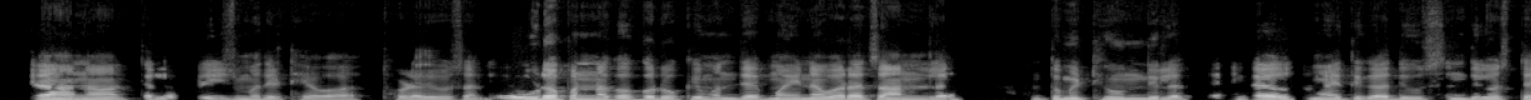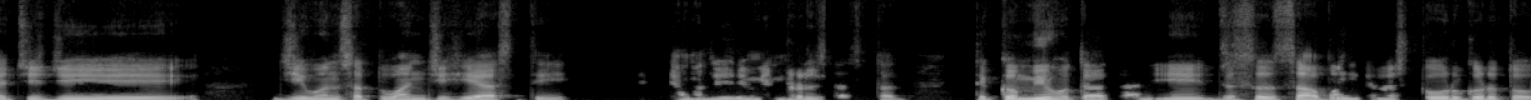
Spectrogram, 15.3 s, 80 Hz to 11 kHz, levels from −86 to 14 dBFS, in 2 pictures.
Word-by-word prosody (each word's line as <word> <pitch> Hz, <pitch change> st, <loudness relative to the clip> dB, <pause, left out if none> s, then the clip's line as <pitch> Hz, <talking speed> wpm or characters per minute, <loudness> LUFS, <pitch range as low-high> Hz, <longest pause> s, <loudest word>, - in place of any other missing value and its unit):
त्या 145 Hz, 0 st, +6 dB
आणा, 135 Hz, +2 st, +1 dB
त्याला 130 Hz, -1 st, -2 dB
फ्रिजमध्ये 115 Hz, -1 st, -3 dB
ठेवा 110 Hz, -1 st, -4 dB, 0.2 s
थोड्या 110 Hz, -1 st, -1 dB
दिवसात. 110 Hz, +4 st, -3 dB, 0.2 s
एवढं 155 Hz, +5 st, +9 dB
पण 195 Hz, -, +2 dB
नको 175 Hz, -1 st, +1 dB
करू 160 Hz, +1 st, +2 dB
की 200 Hz, -, +2 dB
म्हणजे 165 Hz, -2 st, +1 dB
महिनाभराचं 140 Hz, 0 st, +3 dB
आणलं 125 Hz, -2 st, +1 dB
आणि 155 Hz, -7 st, -12 dB
तुम्ही 155 Hz, -1 st, +3 dB
ठेवून 145 Hz, 0 st, +1 dB
दिलं. 125 Hz, -2 st, +2 dB
त्याने 245 Hz, -, -13 dB
काय 185 Hz, -1 st, +7 dB
होतं 135 Hz, -4 st, +1 dB
माहिती 135 Hz, +1 st, 0 dB
आहे 130 Hz, -, -2 dB
का? -, -, +5 dB
दिवसेंदिवस 135 Hz, +2 st, -2 dB
त्याची 130 Hz, -1 st, -2 dB
जी 130 Hz, +1 st, 0 dB, 0.4 s
जीवनसत्वांची 125 Hz, +1 st, -1 dB
ही 125 Hz, +1 st, -1 dB
असते, 115 Hz, -2 st, -3 dB, 0.6 s
त्यामध्ये 115 Hz, 0 st, -4 dB
जे 120 Hz, -, -1 dB
मिनरल्स 115 Hz, 0 st, -4 dB
असतात, 110 Hz, -2 st, -9 dB, 0.4 s
ते 150 Hz, -, +1 dB
कमी 140 Hz, +1 st, +6 dB
होतात 115 Hz, -4 st, +1 dB
आणि 130 Hz, +5 st, -2 dB
जसं-जसं 125 Hz, +2 st, 0 dB
आपण 140 Hz, +2 st, 0 dB
त्याला 135 Hz, 0 st, -7 dB
स्टोअर 135 Hz, +1 st, 0 dB
करतो, 140 Hz, -4 st, 0 dB
130 Hz, 170 wpm, -20 LUFS, 120-140 Hz, 0.6 s, एवढं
